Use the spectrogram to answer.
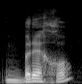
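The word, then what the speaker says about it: βρέχω: palabra griega se llama la palabra se pronuncia brejo brejo significa mojar es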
